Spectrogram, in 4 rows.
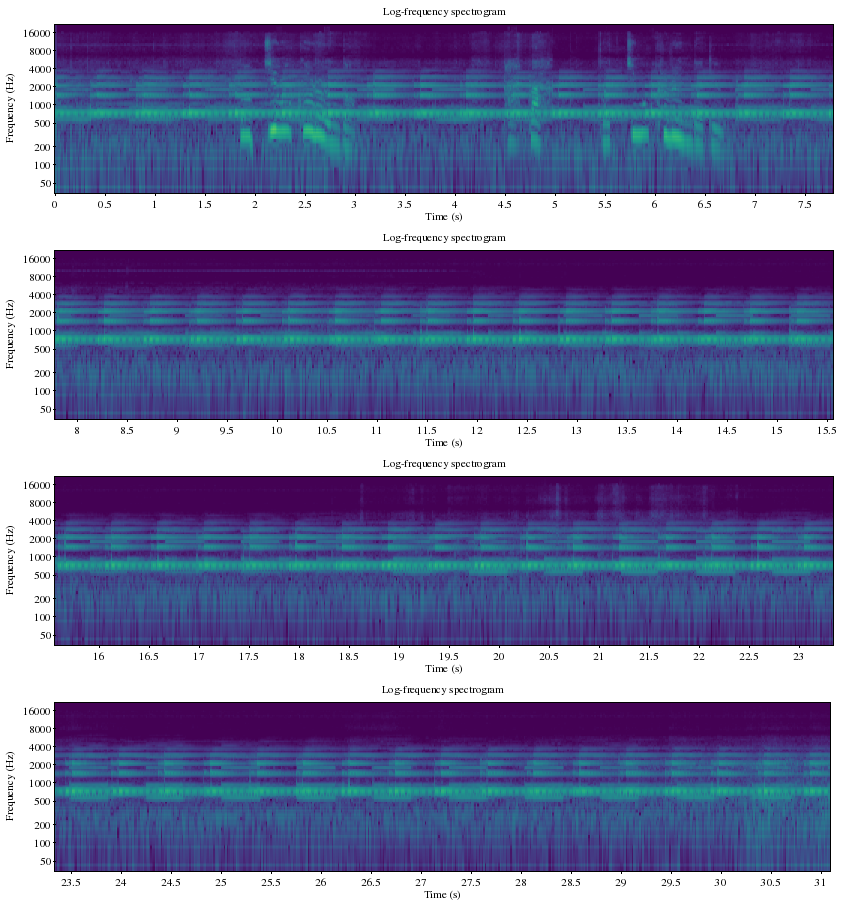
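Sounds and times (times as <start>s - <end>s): level crossing warning bell: 0.0s - 31.0s.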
